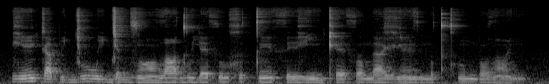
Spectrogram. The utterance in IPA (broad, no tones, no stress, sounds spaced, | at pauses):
ɣ ẽ k a p i ɟ u w i ɟ ɛ n z ɔ̃ ðˤ a d u j ɛ θ u x ʊ t ẽ θ ɪ ɣ ĩ kʰ ɛ θ ɔ n a ɣ ɛ̃ z n ɔ t kʰ ũ m u ðˤ ĩ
